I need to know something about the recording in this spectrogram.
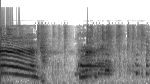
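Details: Female pet dog indoors, acting strangely and making noises likened to sheep: a long wavering bleat-like cry falling in pitch over under a second, a pause, then a second rougher, shorter wavering cry with trailing snuffles.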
